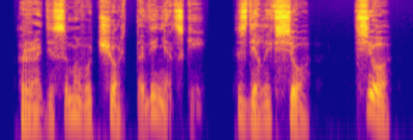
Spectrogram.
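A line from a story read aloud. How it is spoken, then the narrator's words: Restrained quiet irritated young man. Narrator (Russian): молодой, озабоченный и раздраженный, он сдержанно тихо говорил другу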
